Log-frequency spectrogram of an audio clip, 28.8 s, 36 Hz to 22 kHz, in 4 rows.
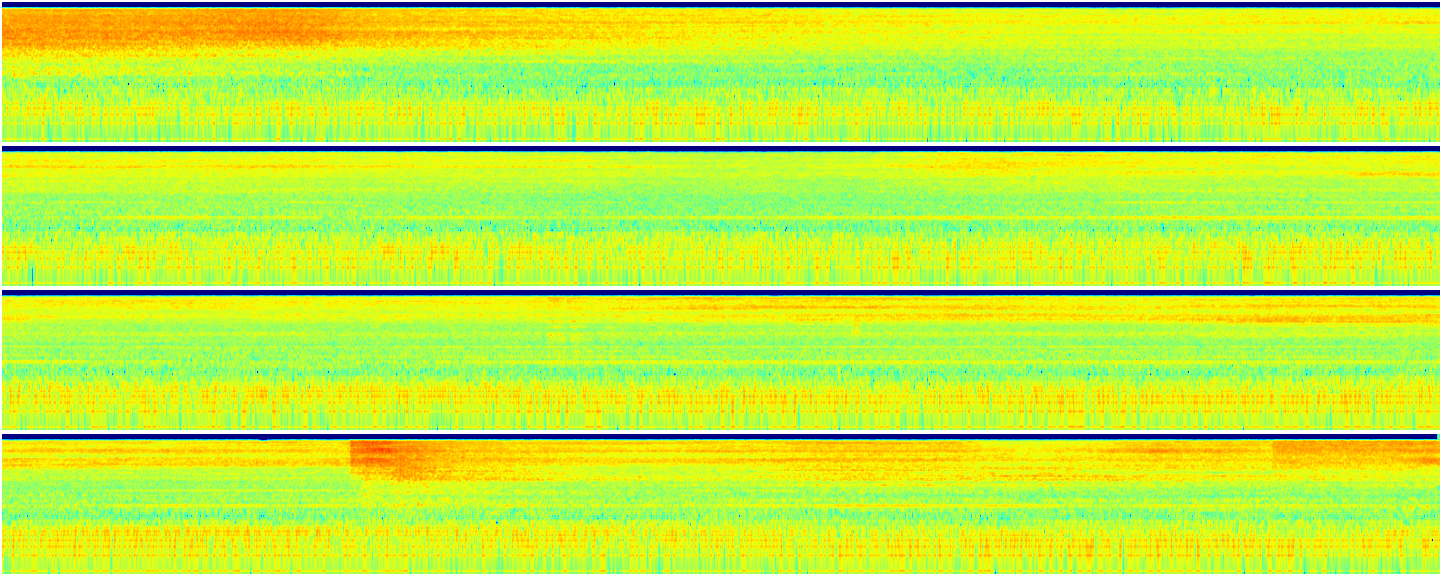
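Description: Melbourne Metro electric suburban train running alongside with a steady low hum and a faint electric whine. A loud hiss comes in the first second or so, and a shorter one about 23 seconds in.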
